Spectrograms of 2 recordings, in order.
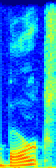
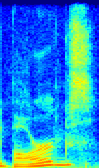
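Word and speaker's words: Barq's: It is spelled B-A-R-Q-S. So maybe just some people think it's a G by the way it looks on the can and they say Barks.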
